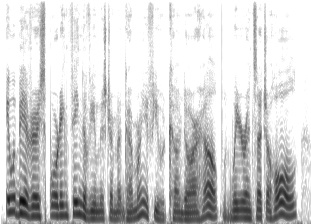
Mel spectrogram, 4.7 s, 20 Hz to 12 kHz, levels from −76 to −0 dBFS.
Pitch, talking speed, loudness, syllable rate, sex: 130 Hz, 320 wpm, -18 LUFS, 7.1 syllables/s, male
